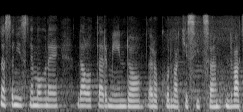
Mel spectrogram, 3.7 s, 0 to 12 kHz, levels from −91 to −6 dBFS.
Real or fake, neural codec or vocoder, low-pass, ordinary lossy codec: real; none; 7.2 kHz; Opus, 64 kbps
